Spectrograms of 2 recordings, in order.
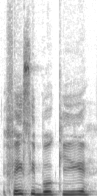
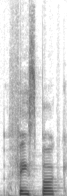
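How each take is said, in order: First: The word ends with an extra vowel sound. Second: The word ends abruptly on its final consonant. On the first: The speaker calls it wrong. "adding an extra syllable or an extra sound to the end" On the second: The speaker calls it right. "We pronounce it more abruptly"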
